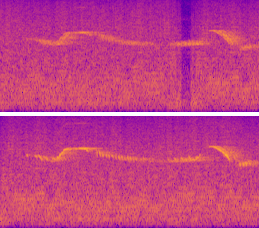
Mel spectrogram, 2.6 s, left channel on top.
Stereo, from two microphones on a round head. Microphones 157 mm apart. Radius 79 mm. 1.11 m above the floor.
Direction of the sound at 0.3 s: 60° right (ahead or behind).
